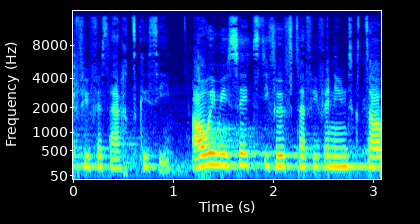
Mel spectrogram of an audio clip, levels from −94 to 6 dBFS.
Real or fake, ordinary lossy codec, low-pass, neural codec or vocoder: real; none; 14.4 kHz; none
